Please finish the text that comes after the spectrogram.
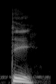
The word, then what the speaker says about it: ti: En sumerio, la palabra costilla se pronuncia ti, pero esta misma palabra significa dar vida.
